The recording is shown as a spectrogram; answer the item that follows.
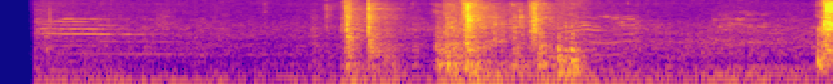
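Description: A cat calling several times while holding a flower in its mouth, the calls loudest a little over two seconds in. A brief clatter about a second and a half in as a door is opened.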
